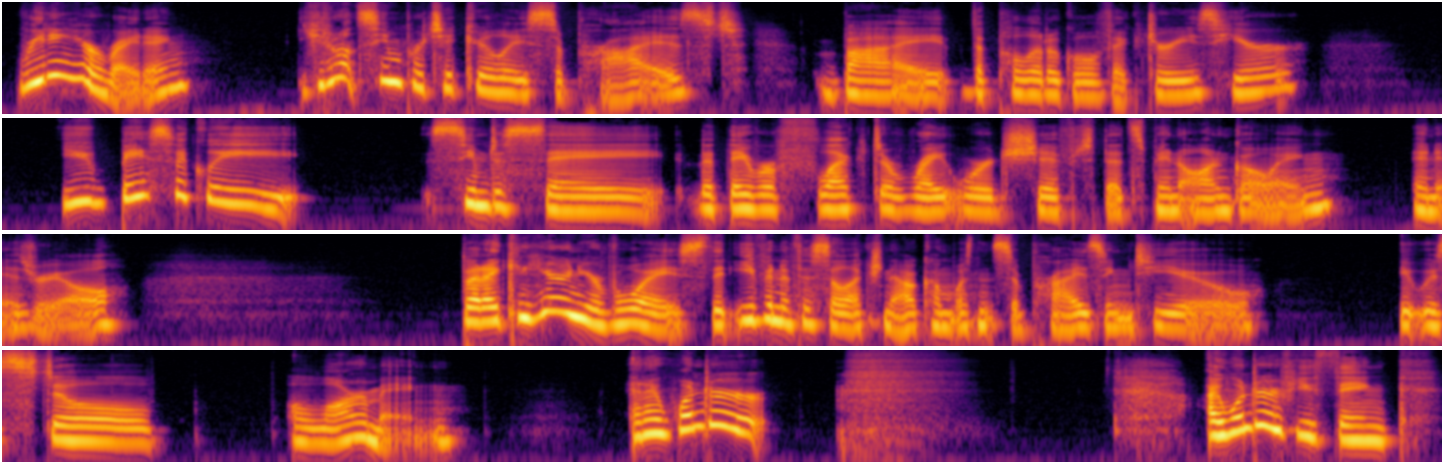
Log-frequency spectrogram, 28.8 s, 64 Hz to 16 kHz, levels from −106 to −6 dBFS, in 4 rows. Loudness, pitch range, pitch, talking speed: -22 LUFS, 170-245 Hz, 190 Hz, 120 wpm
